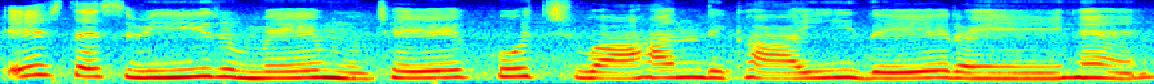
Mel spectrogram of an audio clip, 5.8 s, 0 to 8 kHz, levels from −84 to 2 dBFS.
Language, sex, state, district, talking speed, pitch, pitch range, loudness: Hindi, female, Madhya Pradesh, Katni, 105 wpm, 245 Hz, 220-260 Hz, -11 LUFS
